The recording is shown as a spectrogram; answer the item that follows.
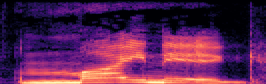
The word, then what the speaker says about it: Meinig: Root Canal Cover-Up by Dr. George Meinig. He's a doctor of dental surgery, and his last name is spelled M-E-I-N-I-G.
